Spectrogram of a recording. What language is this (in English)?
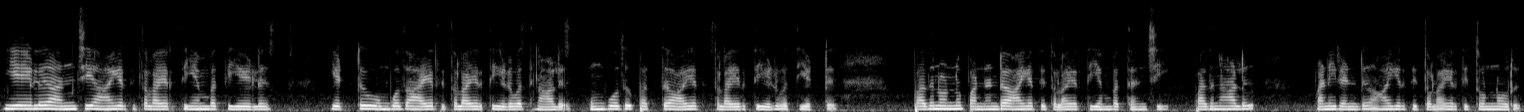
Tamil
